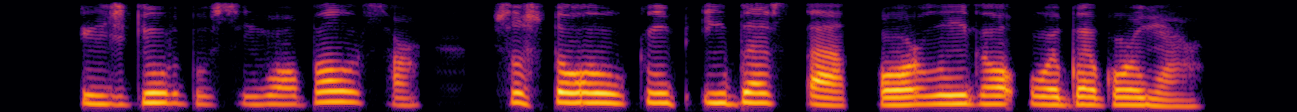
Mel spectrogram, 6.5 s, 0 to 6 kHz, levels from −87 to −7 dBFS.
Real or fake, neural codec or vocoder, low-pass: fake; autoencoder, 44.1 kHz, a latent of 192 numbers a frame, MeloTTS; 5.4 kHz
